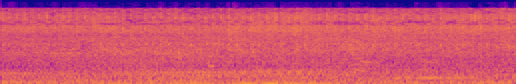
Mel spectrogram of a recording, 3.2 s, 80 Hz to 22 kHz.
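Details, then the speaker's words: Nissan Almera after replacing one ignition coil and the EGR motor for codes P0400 and P0302, which caused shaking and a check-engine light; now a low, even idle with no misfire or shaking, and the codes are gone. "ตอนนี้เครื่องยนต์นิ่งคิดแล้วที่ทันรอบหน้าไปดูนะนอกกันเนาะอ่ะหมู่บ้านเครื่องแล้วนะเครื่องนิ่งแล้วไม่มีฉันแล้วครับ"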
